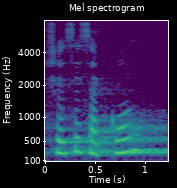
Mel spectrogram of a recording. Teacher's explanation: षटकोण मूर्धन्य है, मूर्धा से बोला जाता है।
